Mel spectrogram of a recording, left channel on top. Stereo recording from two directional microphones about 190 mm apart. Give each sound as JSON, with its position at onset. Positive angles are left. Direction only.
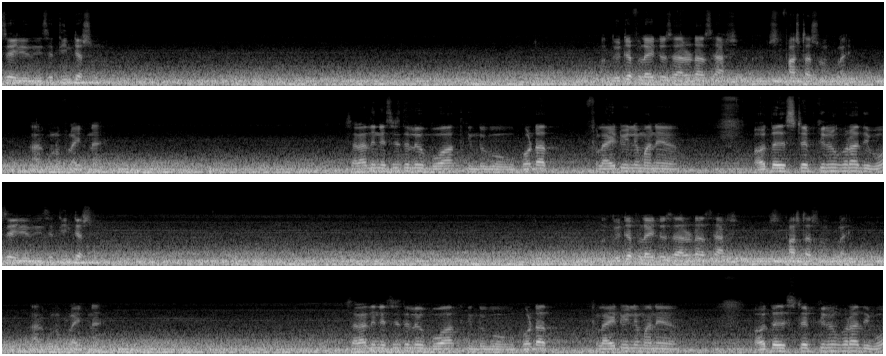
{"t": 0.0, "sound": "speech", "side_deg": 25}
{"t": 6.1, "sound": "speech", "side_deg": 25}
{"t": 12.4, "sound": "speech", "side_deg": 25}
{"t": 16.3, "sound": "speech", "side_deg": 25}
